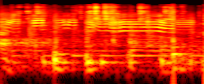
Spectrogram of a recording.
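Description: Live Punjabi folk music for a horse dance: a shehnai playing high, held reedy notes over drumming.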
